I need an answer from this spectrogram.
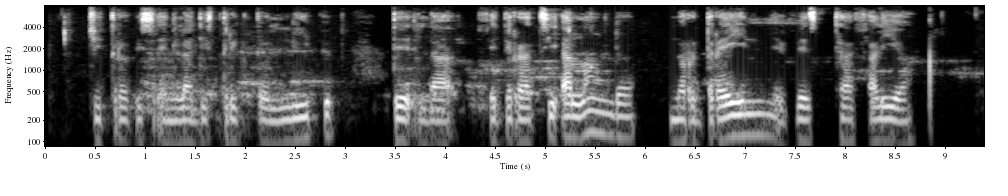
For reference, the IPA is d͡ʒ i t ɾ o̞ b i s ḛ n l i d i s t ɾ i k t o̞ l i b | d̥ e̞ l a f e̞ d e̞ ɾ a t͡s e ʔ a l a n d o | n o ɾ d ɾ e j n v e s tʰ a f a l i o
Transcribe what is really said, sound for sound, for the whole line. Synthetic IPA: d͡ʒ i t ɾ o̞ v i s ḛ n l a d i s t ɾ i k t o̞ l i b | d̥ e̞ l a f e̞ d e̞ ɾ a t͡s i ʔ a l a n d o | n o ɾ d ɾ e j n v e s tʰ a f a l i o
